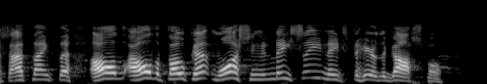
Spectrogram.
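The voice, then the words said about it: Southern American accent. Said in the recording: “says I got an accent ... I talk plain Southern language ... you got an accent”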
